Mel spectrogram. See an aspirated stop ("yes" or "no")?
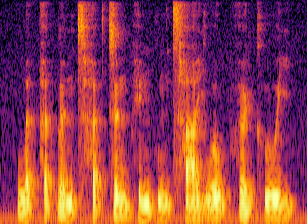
yes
